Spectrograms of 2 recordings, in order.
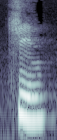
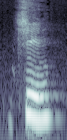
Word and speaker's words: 巾: Or more specifically, a towel or scarf, pronounced first tone, 巾, 巾.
